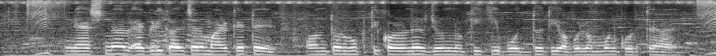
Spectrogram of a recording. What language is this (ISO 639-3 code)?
ben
